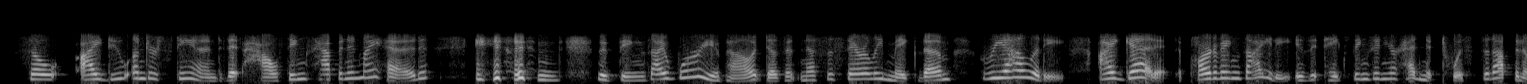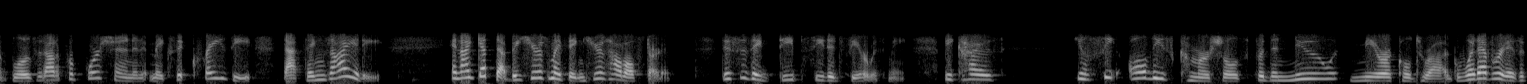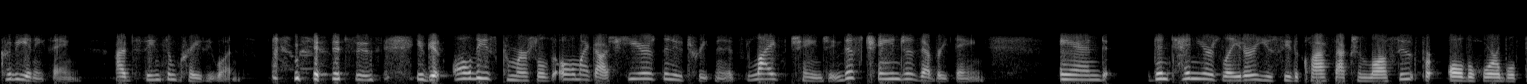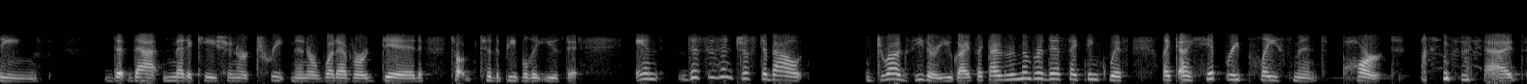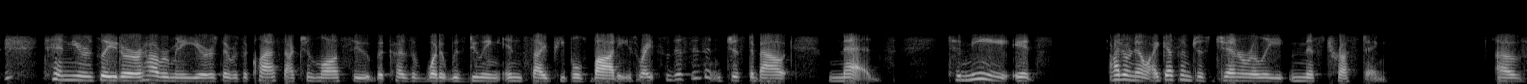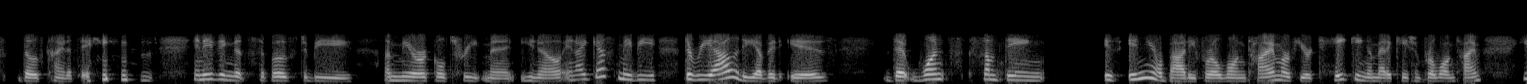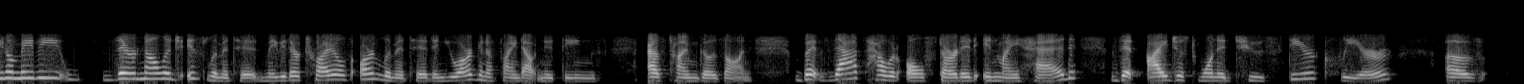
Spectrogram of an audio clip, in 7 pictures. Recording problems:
phone-call audio; poor line

